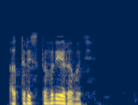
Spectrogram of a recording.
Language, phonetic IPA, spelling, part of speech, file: Russian, [ɐtrʲɪstɐˈvrʲirəvətʲ], отреставрировать, verb, Ru-отреставрировать.ogg
- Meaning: to restore, to refurbish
